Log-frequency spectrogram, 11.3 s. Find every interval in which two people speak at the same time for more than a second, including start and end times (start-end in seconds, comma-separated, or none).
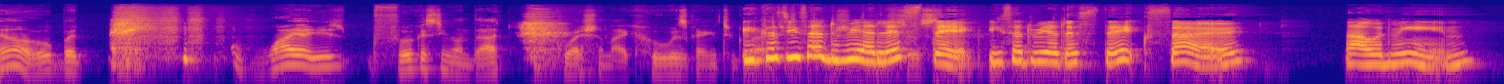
5.5-7.1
